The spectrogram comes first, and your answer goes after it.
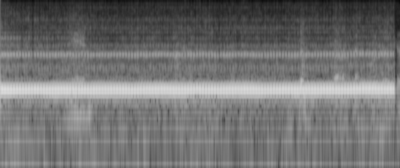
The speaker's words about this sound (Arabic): بيرن التلفون بفتح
